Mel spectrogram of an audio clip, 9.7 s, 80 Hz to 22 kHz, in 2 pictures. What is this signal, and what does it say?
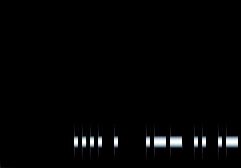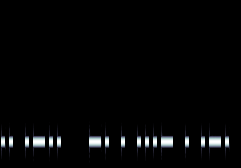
Morse code, heard as a keyed tone, about 16 wpm, 700 Hz. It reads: HE WILL NEVER
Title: Sentences from Top 1600 Words 15wpm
